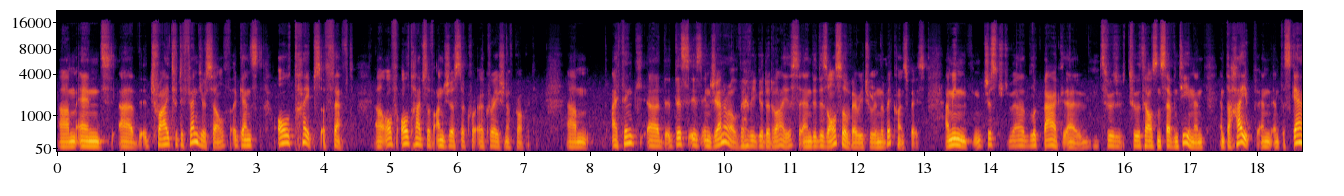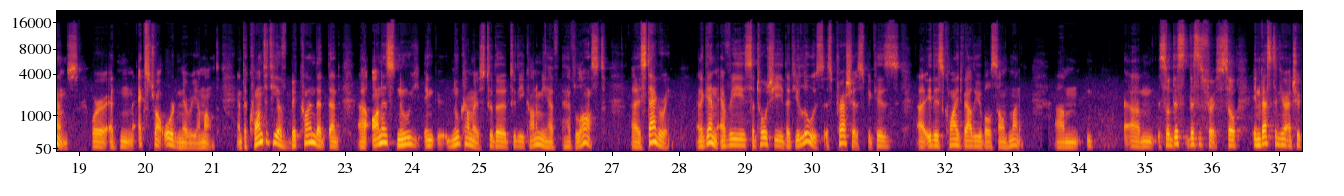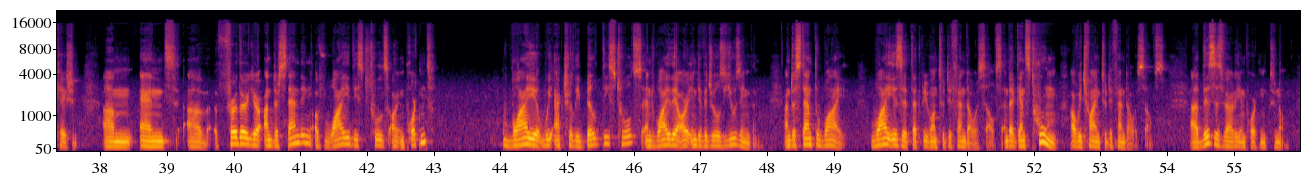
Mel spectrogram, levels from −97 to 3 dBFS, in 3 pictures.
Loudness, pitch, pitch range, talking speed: -20 LUFS, 110 Hz, 100-125 Hz, 185 wpm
